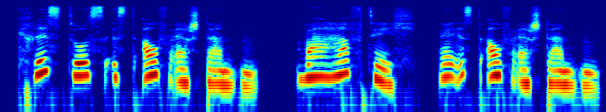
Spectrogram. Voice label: Truly He Is Risen German; Christus ist auferstanden! Wahrhaftig, er ist auferstanden!; THE PASCHAL TROPARION; Great and Holy Pascha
